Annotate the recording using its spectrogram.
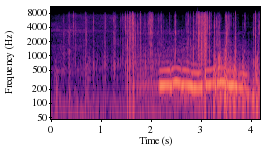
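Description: Foil trading-card pack wrapper crinkling and tearing as it is pulled open by hand. About halfway in, a person hums a short wavering tune over it, louder than the crinkling.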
